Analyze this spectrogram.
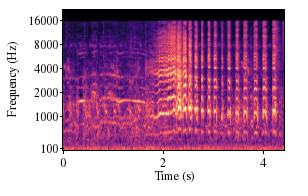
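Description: A rooster pecks at soil.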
